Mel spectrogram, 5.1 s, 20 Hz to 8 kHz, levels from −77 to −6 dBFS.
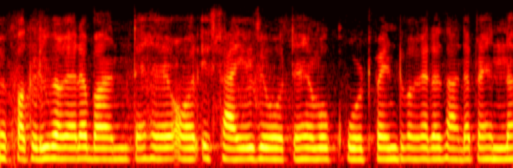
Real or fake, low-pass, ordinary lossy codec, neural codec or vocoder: fake; 7.2 kHz; none; codec, 16 kHz, 4 kbps, FunCodec, trained on LibriTTS, 50 frames a second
